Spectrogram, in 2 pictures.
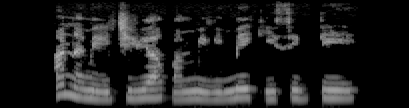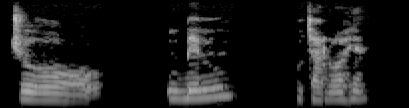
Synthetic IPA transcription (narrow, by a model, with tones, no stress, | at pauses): a˦na˨me˨d͡ʒi˨ɾi˦a˦kʷa˨m̩˦mi˨ɾi˨˦me˦ki˨si˦dɪ˦ | t͡ʃʊ˨ | ŋ͡m̩˨ɡ͡be˨m̩˦ | ʊ˨t͡ʃa˨ɾɔ˨˦ɦja˦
